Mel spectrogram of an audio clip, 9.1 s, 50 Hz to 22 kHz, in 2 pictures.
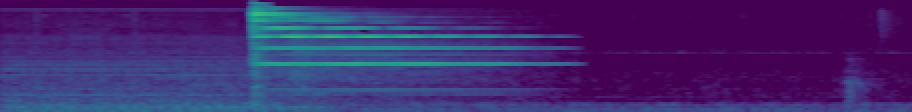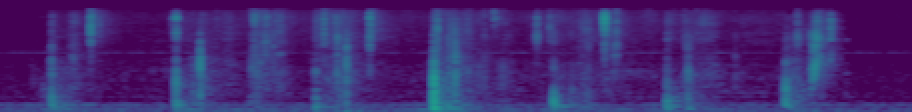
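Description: A bright chime rings out and fades, then a person's footsteps walk along a corridor to room 406 at a steady pace, about seven clear steps on a hard floor, then stop, with no talking.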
